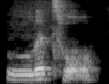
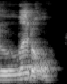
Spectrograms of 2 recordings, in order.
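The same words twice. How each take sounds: First: The middle consonants are a crisp T sound. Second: The middle consonants sound like a soft D. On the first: The speaker calls it wrong. "We don't usually pronounce it like that" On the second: The speaker calls it right. "we say little. And so these two T's kind of sound like D"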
